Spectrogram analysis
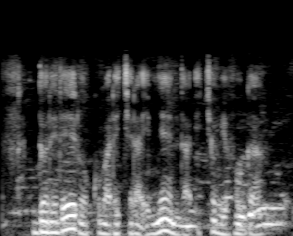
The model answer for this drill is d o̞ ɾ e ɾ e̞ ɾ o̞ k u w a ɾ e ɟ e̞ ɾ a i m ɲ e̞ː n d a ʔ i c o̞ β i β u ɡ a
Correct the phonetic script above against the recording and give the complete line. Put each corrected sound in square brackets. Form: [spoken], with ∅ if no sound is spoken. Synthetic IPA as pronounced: d o̞ ɾ e ɾ e̞ ɾ o̞ k u [β] a ɾ e [c] e̞ ɾ a i m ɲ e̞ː n d a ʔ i c o̞ β i [v] u ɡ a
